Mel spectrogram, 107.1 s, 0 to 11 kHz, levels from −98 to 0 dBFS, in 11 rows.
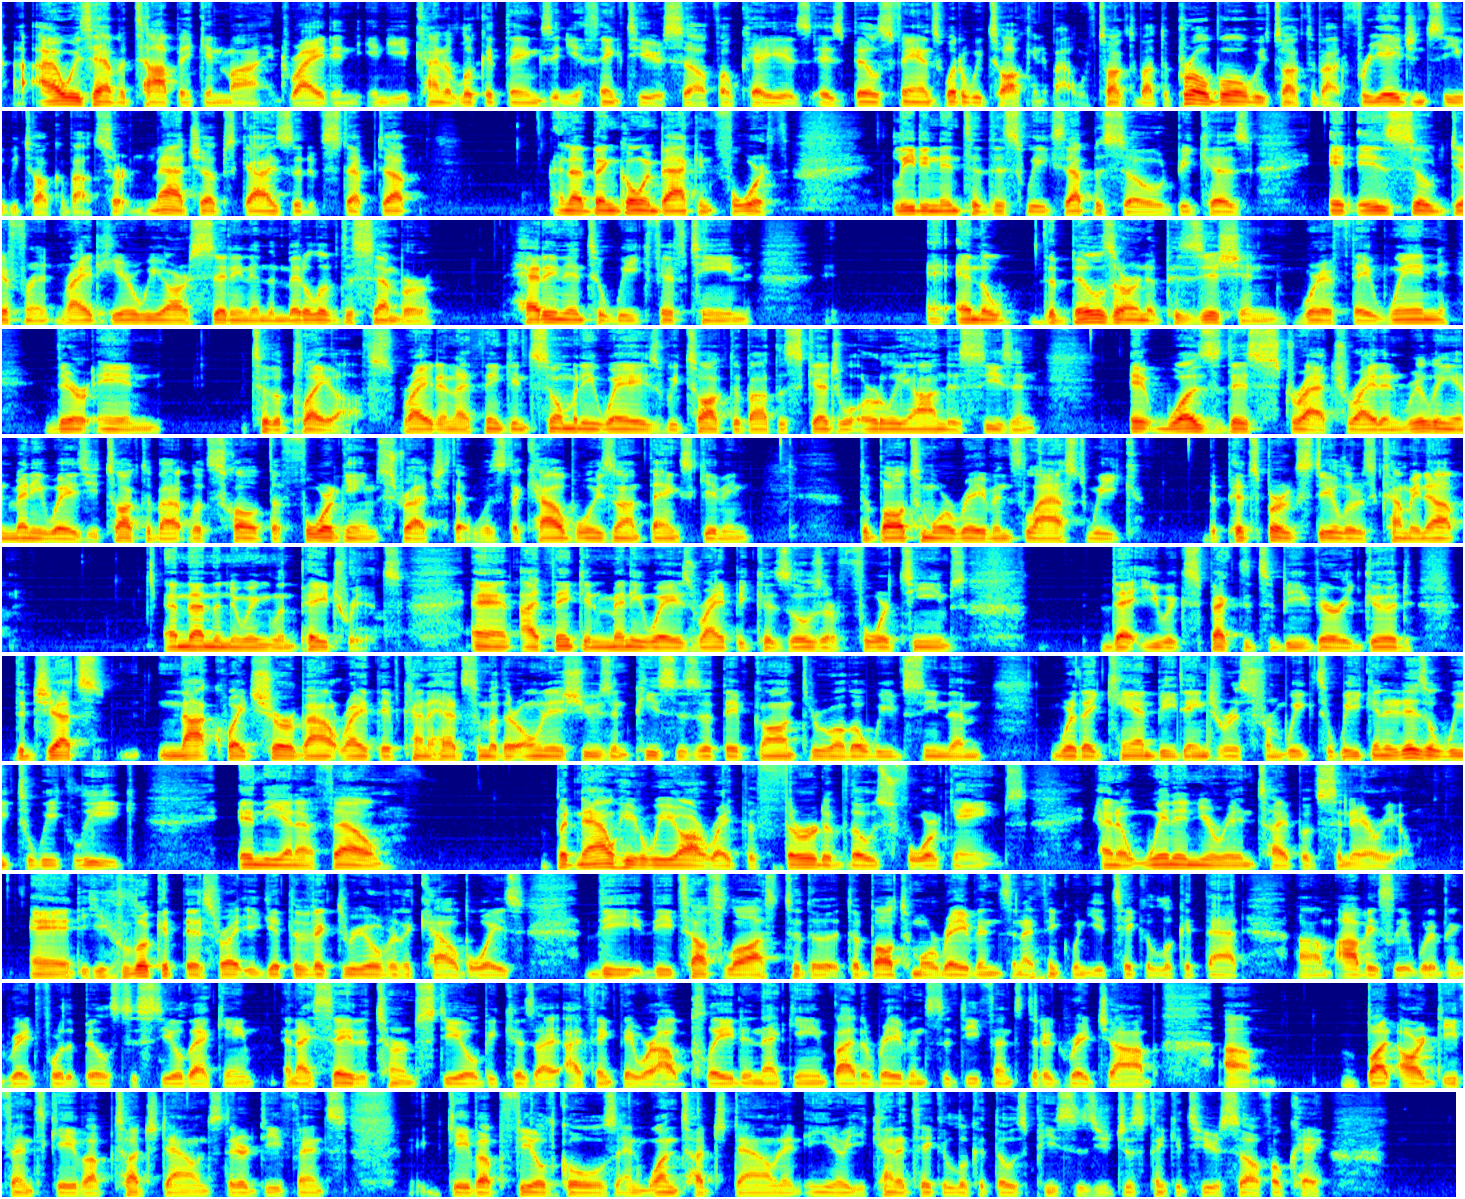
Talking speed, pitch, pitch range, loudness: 195 wpm, 85 Hz, 80-90 Hz, -21 LUFS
